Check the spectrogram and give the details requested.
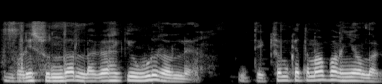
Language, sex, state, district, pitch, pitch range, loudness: Magahi, male, Bihar, Lakhisarai, 175 Hz, 160-185 Hz, -13 LUFS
